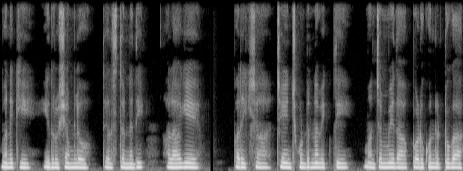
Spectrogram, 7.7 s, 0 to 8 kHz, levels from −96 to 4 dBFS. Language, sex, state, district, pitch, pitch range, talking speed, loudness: Telugu, female, Andhra Pradesh, Krishna, 195 Hz, 195-200 Hz, 155 wpm, -14 LUFS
